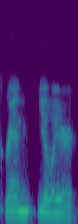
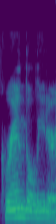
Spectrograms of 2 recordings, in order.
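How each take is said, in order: First: The name is run together as one word. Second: The name is said as three separate words. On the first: The speaker calls it wrong. "It's not Granulator" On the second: The speaker calls it right. "It's Grand the leader"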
